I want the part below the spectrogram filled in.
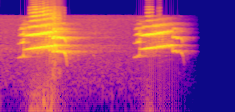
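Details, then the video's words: North Island brown kiwi (Apteryx mantelli) gives two shrill, rising whistles about a second apart, each harsh and rich in overtones, the second a little softer. "NORTH ISLAND BROWN KIWI (Apteryx mantelli) Bird Song"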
